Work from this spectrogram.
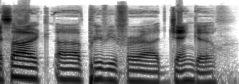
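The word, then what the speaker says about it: Django: uh preview for uh D Jango Jen the D is silent that's my uh Jamie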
